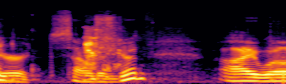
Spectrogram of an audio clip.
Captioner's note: speaking French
